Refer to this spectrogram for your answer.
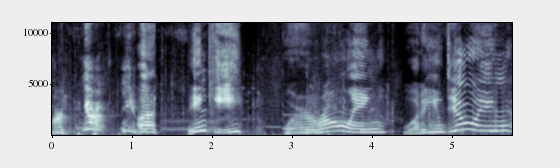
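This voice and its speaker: An extremely high-pitched, cartoonish character voice drags along at a very slow pace amid clear background noise. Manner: blunt, sarcastic.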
